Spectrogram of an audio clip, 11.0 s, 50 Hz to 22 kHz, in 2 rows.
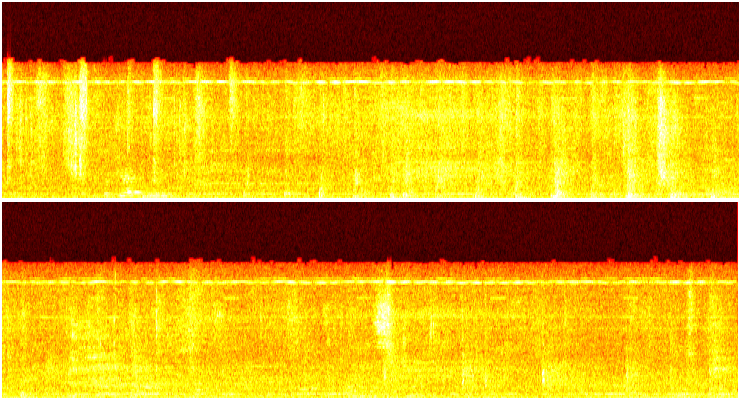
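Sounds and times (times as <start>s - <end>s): crowd rumble: 1.2s - 11.0s
thumps and knocks echoing: 1.8s - 6.0s.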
